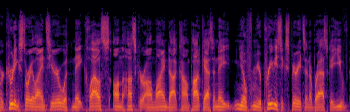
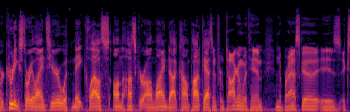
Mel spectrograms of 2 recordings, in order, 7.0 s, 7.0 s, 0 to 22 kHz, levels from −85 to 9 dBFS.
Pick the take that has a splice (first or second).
second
